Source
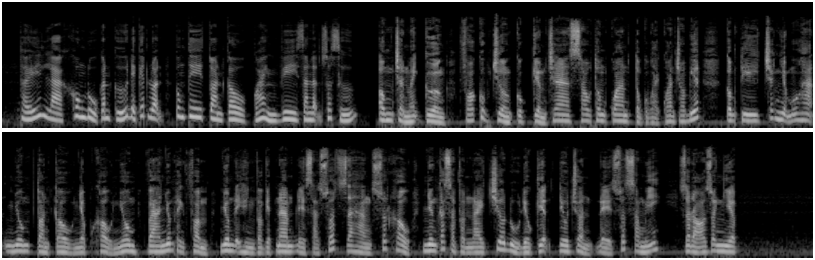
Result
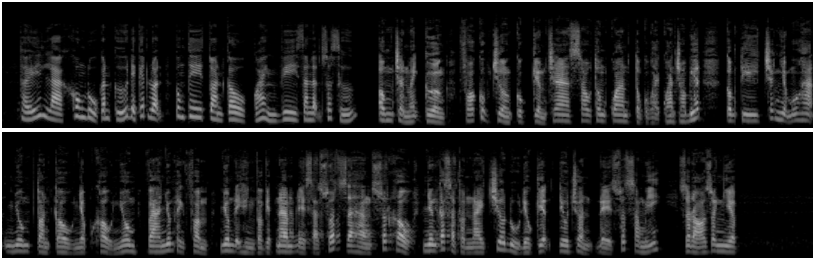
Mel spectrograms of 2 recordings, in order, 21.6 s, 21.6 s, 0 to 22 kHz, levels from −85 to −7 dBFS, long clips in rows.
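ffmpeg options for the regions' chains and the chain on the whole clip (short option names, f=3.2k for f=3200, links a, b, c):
-filter_complex "[0:a]asettb=1/sr,asplit=3[a][b][c];[a]atrim=end=8.694[d];[b]atrim=start=8.69:end=9.44,asetpts=PTS-STARTPTS,afade=t=in:d=0.004:c=qsin,afade=t=out:st=0.746:d=0.004:c=qsin,highshelf=f=9.4k:g=-4,aecho=1:1:5.8:0.81,atrim=end_sample=33075[e];[c]atrim=start=9.436[f];[d][e]acrossfade=d=0.004:c1=hsin:c2=qsin[g];[g][f]acrossfade=d=0.004:c1=qsin:c2=hsin,asettb=1/sr,asplit=3[h][i][j];[h]atrim=end=14.564[k];[i]atrim=start=14.56:end=16.91,asetpts=PTS-STARTPTS,afade=t=in:d=0.004:c=qsin,afade=t=out:st=2.346:d=0.004:c=qsin,equalizer=f=630:w=3.5:g=10.5,bandreject=f=900:w=8.2,aecho=1:1:79:0.119,atrim=end_sample=103635[l];[j]atrim=start=16.906[m];[k][l]acrossfade=d=0.004:c1=hsin:c2=qsin[n];[n][m]acrossfade=d=0.004:c1=qsin:c2=hsin,acrossover=split=5300[o][p];[p]acompressor=threshold=-51dB:ratio=4:attack=1:release=60[q];[o][q]amix=inputs=2:normalize=0,highpass=520,volume=-1.5dB"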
